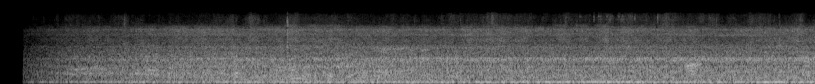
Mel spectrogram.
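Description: Steady low rumble of an approaching CSX freight train's diesel locomotives, an AC44CW and an SD40-2, fading in over the first second.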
